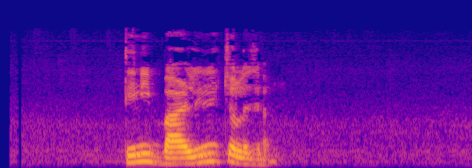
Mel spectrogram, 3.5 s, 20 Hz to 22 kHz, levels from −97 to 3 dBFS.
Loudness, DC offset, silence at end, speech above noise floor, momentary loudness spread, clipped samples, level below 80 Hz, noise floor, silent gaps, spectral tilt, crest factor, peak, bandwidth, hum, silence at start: -18 LUFS; under 0.1%; 1.45 s; 36 dB; 10 LU; under 0.1%; -72 dBFS; -54 dBFS; none; -6.5 dB/octave; 20 dB; -2 dBFS; 10.5 kHz; none; 0.95 s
